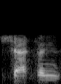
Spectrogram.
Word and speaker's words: Chaffin: So the editor, I think, C.E. Chaffin is how you pronounce it, C-H-A-F-F-I-N.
